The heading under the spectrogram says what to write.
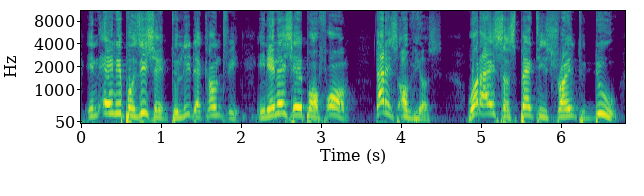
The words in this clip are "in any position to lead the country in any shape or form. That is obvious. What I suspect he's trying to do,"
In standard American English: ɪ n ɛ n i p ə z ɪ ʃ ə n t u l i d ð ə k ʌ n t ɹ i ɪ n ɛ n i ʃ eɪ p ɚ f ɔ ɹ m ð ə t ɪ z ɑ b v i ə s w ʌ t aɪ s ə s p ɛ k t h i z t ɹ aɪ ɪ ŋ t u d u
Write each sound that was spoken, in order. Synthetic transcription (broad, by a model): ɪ n ɛ n i p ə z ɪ ʃ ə n t u l i d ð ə k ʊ n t ɹ i ɪ n ɛ n i ʃ eɪ p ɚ f ɔ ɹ m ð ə t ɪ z ɑ b v i ə s w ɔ t aɪ s ə s p ɛ k t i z t ɹ aɪ ɪ ŋ t u d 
